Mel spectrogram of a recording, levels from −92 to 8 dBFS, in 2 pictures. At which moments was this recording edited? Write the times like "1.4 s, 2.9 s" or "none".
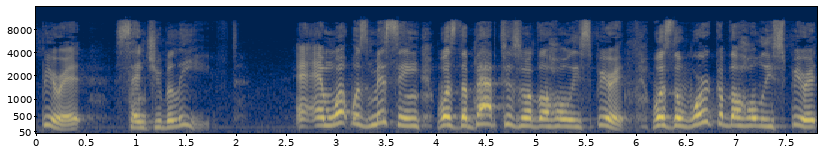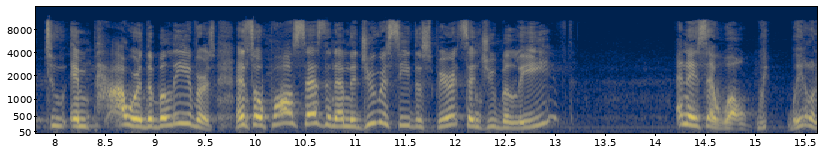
2.6 s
